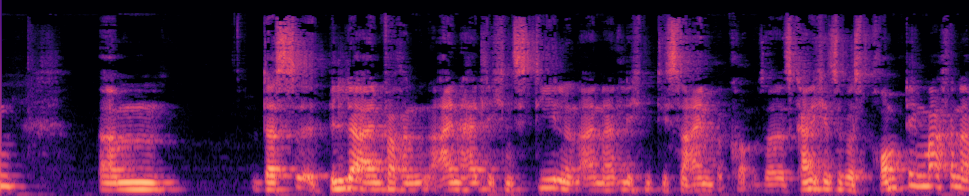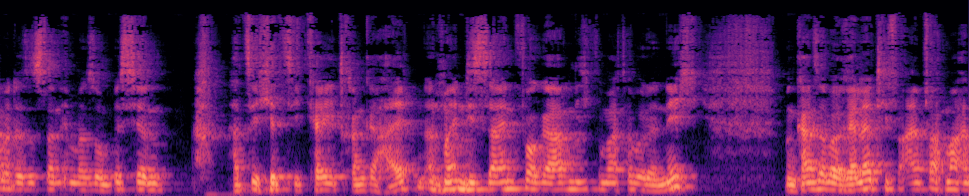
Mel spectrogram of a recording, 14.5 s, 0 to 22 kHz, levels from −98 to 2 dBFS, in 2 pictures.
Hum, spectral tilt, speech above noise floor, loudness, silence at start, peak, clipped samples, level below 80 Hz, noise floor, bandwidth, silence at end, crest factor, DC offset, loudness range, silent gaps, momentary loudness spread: none; -5.5 dB/octave; 34 dB; -23 LUFS; 0 s; -4 dBFS; under 0.1%; -60 dBFS; -57 dBFS; 16.5 kHz; 0 s; 18 dB; under 0.1%; 4 LU; none; 12 LU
